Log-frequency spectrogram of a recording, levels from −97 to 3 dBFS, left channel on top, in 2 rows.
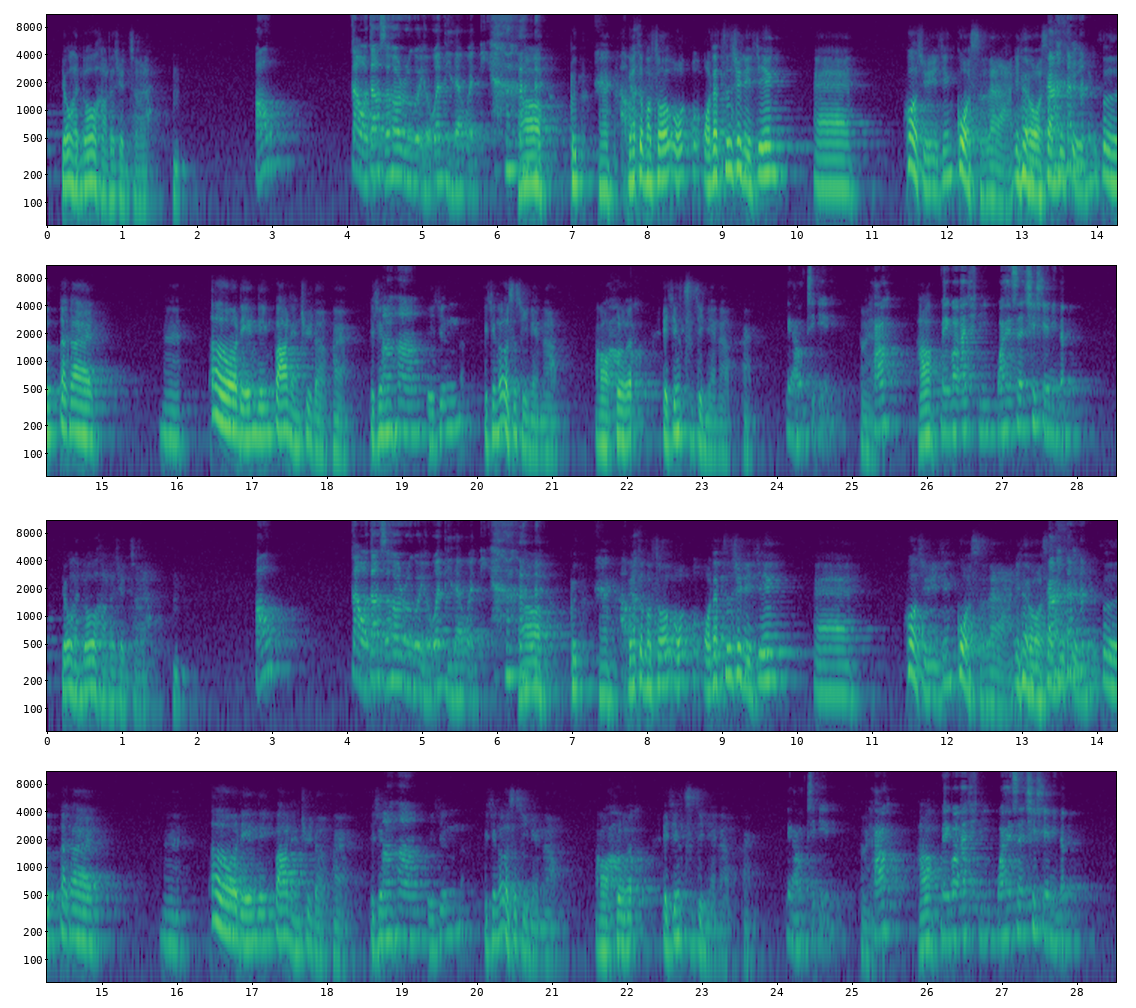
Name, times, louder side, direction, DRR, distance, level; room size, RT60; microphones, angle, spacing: voice 1, 0.2-1.4 1.7-1.8 6.3-6.6 7.0-7.1 7.4-9.8 10.2-10.7 11.4-14.9 15.8-16.1 16.4-18.3 18.6-18.9 19.3-19.8 20.1-21.1 21.6-22.1 22.5-23.7 25.1-25.3 25.9-26.1, left 5 dB, 90° left, 9 dB, 0.5 m, -28 dB
voice 2, 4.1-6.6 7.3-7.9 13.3-14.0 18.7-19.3 21.7-22.2 24.1-24.8 25.2-25.6 26.2-27.8, left 2 dB, 65° left, 4 dB, 1.4 m, -35 dB
16.0 x 5.3 x 9.1 m, 1.1 s
head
